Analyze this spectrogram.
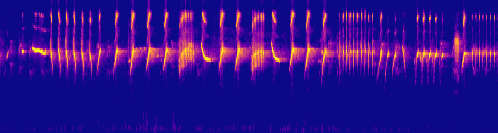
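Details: Long-tailed shrike, described as a fighter master bird for training, chirping: a fast run of sharp, high chirps and short whistled slurs. Most are repeated about twice a second, and a rapid trill comes near the end.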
